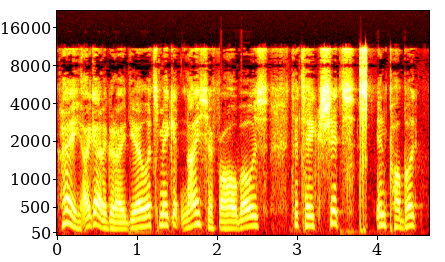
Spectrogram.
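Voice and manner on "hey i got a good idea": ordinary delivery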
